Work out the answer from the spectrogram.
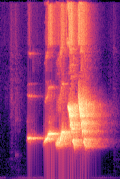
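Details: Song of the double-collared seedeater, meant to get a kept bird singing along. A high whistled start breaks into a quick, trilling, buzzy warble lasting around a second and a half, then stops; nothing else heard.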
